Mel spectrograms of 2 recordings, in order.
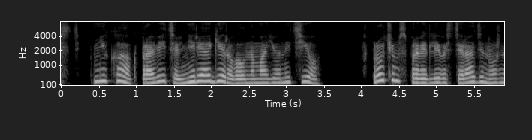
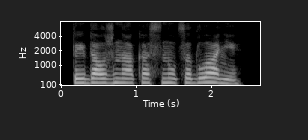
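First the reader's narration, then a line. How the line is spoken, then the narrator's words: Terrible booming voice, lord. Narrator (Russian): страшным голосом прогрохотал в ответ владыка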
